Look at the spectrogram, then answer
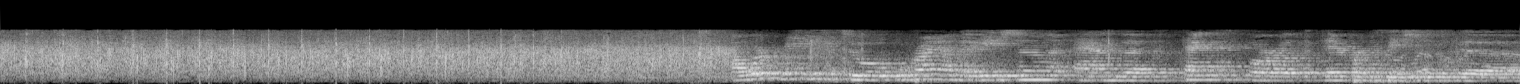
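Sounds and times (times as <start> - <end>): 
audience applause: 0.0 - 7.4
speech: 7.4 - 14.9.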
